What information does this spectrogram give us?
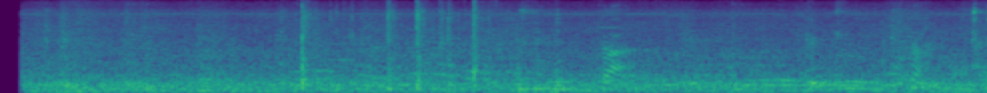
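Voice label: "chi1fan4", Mandarin Chinese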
